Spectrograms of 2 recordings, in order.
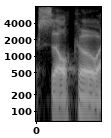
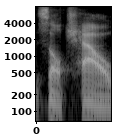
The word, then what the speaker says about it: Selchow: of this but uh it's celco I I said selchow which is actually how you spell it uh so it's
